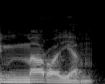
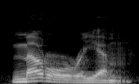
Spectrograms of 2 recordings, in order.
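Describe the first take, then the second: First: "Maryam" with a bounced r, like "Ma-ra-yam"; mispronounced ra. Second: "Maryam" with thick, held r and no vowel after it; correct tajweed. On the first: Reciter shows listeners what the sheikh doesn't say, bounced ra. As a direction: slip a short vowel after the r in "Maryam". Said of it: "He doesn't say Maryam". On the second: Reciter models the sheikh's correct reading, thick flowing ra. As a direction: let the r in "Maryam" flow into the y. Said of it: "he pronounces all of them correctly". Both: Shown as a demonstration.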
